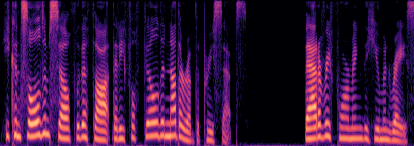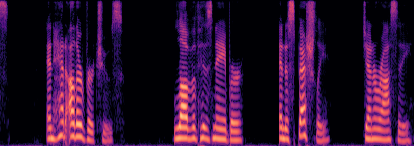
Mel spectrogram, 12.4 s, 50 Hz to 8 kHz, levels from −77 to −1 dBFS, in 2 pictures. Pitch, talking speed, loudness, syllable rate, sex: 205 Hz, 130 wpm, -19 LUFS, 5.5 syllables/s, female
